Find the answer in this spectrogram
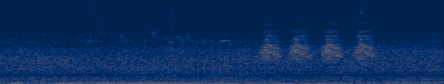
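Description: Four short bird calls in a row, about half a second apart, a little past the middle, over a steady low rumble.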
